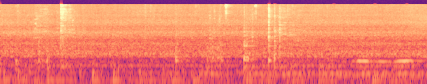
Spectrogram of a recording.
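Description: Tamarind paste with peanuts, curry leaves and dried red chillies sizzling steadily in a steel pan as a flat steel spatula stirs it. There are a few short scrapes of the spatula on the pan, about a second in and around three seconds in.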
